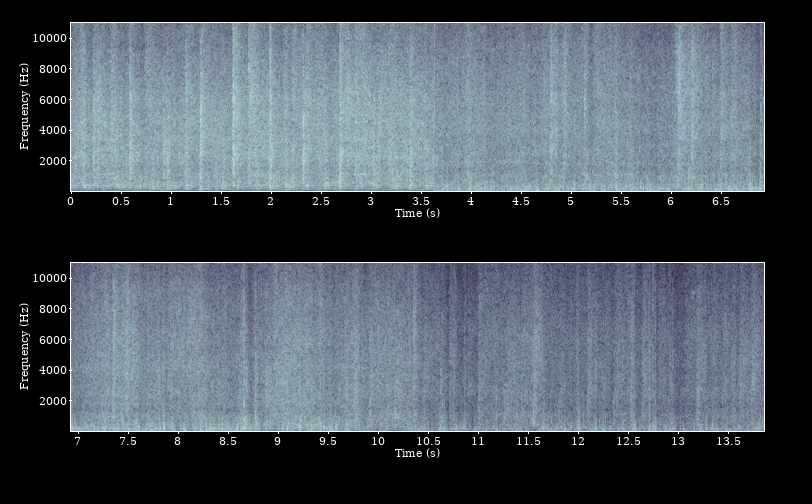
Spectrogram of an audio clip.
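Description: Passenger train running along the track, heard from on board: a steady rumble and rush of air with many irregular clicks and knocks from the wheels, easing off a little near the end.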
